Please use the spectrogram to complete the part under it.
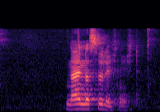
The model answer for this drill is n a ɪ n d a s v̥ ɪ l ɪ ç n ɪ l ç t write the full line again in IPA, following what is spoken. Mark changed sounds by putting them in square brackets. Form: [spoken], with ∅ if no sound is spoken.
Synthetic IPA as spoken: n a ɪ n d a s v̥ ɪ l ɪ ç n ɪ [∅] ç t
